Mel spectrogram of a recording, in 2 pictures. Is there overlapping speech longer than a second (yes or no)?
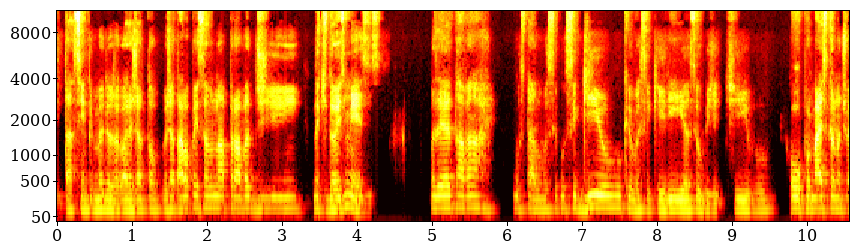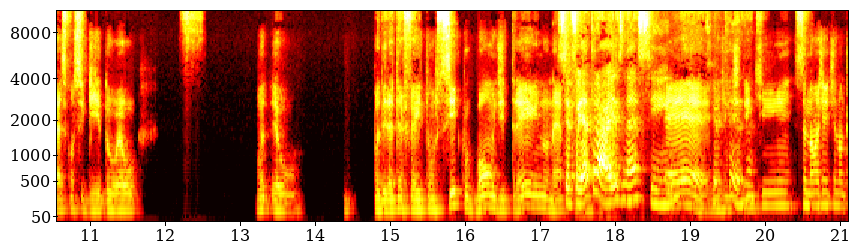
yes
